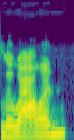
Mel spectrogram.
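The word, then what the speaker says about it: Llywelyn: this it looks like its Llewellyn but is pronounced Llewellyn there is a Welsh Prince Llewellyn who decides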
